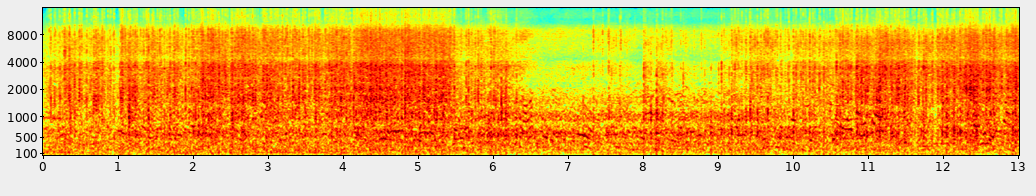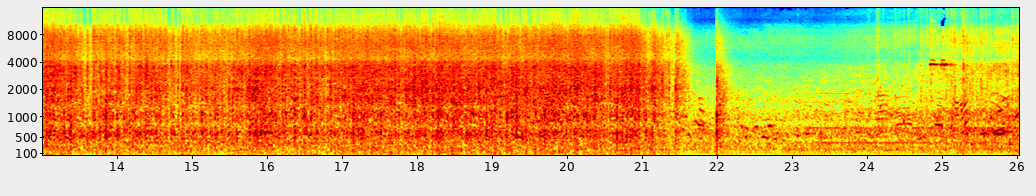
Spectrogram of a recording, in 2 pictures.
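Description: Ground firecrackers going off in a rapid, continuous crackle, easing off a couple of seconds before the end.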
